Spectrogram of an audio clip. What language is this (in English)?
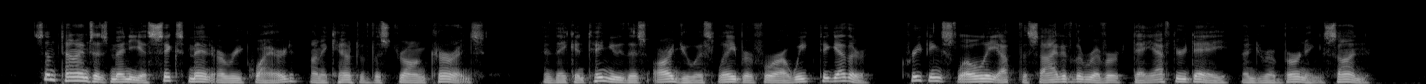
English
